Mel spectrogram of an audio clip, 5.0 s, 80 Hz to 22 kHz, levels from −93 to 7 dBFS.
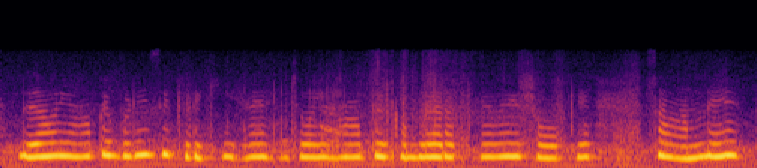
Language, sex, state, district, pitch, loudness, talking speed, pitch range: Hindi, female, Himachal Pradesh, Shimla, 285 Hz, -12 LUFS, 190 wpm, 280-300 Hz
